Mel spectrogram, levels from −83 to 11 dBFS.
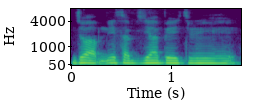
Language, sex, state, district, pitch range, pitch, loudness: Hindi, male, Arunachal Pradesh, Longding, 130-140 Hz, 130 Hz, -13 LUFS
